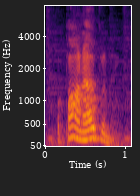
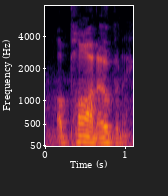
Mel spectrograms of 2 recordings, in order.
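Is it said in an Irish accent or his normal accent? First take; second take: Irish accent; normal accent. First: It is said in an Irish accent. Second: It is said in his normal accent.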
